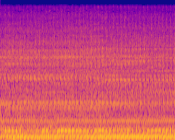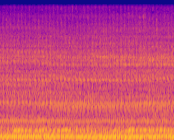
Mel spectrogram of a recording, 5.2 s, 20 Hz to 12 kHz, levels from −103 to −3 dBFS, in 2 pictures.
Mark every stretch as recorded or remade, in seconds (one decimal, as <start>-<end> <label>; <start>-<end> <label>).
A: 0.0-3.1 recorded; 3.1-5.2 remade

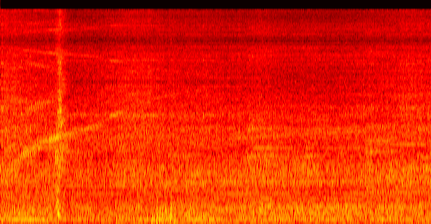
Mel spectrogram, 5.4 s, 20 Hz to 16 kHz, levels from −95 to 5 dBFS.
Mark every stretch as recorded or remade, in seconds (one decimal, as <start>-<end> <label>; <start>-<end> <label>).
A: 0.0-5.4 remade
